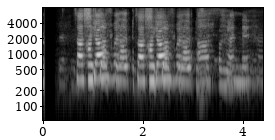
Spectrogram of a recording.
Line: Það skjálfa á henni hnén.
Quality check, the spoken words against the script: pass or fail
fail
